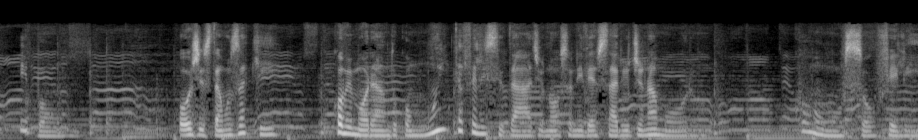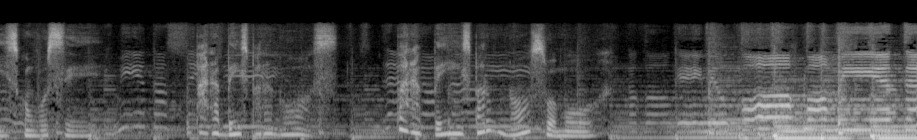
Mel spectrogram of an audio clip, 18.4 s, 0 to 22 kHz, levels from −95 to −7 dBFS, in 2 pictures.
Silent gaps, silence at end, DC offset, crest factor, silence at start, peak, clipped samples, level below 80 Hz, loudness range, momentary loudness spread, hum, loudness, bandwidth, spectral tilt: none; 0 s; under 0.1%; 22 dB; 0 s; -10 dBFS; under 0.1%; -40 dBFS; 4 LU; 19 LU; none; -31 LUFS; 11.5 kHz; -3.5 dB/octave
